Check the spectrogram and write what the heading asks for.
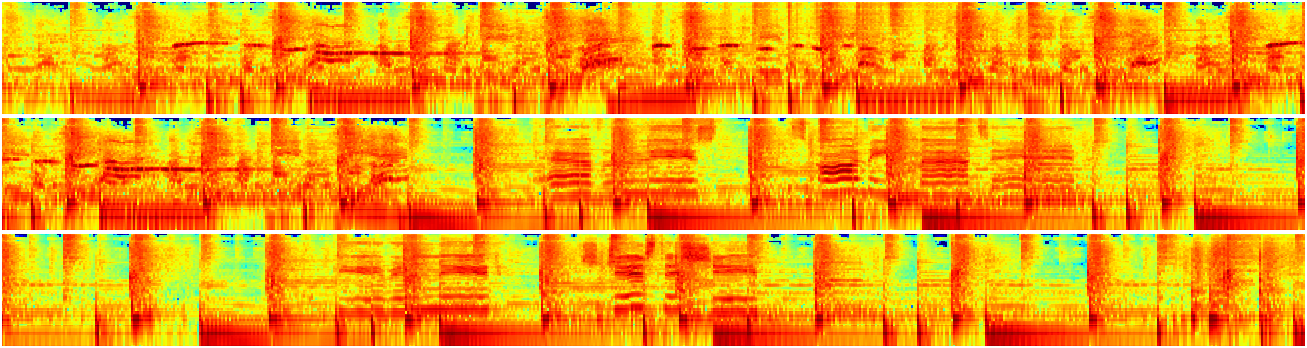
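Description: A bright whistled melody leads a pop song intro over a steady full-band beat with bass and drums, loud and close, with no singing or talking.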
